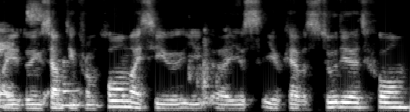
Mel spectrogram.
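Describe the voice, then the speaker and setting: A man talks in a plain, everyday voice. He keeps a moderate pace with ordinary pitch variation. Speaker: interviewer.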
